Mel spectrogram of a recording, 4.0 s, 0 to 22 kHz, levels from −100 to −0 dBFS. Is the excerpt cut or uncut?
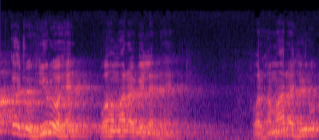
uncut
